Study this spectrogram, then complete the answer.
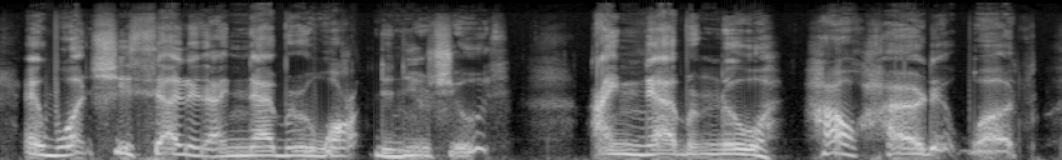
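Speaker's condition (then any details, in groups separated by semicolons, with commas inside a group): Cerebral palsy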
